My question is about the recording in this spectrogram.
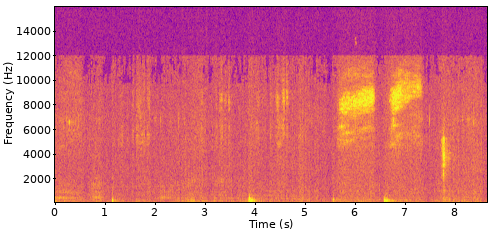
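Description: Faint strokes of a marker pen on a whiteboard, with two longer strokes about six and seven seconds in and a few soft knocks of the pen against the board.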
